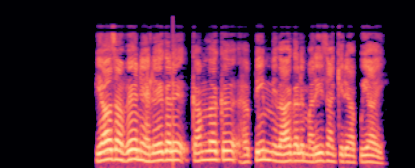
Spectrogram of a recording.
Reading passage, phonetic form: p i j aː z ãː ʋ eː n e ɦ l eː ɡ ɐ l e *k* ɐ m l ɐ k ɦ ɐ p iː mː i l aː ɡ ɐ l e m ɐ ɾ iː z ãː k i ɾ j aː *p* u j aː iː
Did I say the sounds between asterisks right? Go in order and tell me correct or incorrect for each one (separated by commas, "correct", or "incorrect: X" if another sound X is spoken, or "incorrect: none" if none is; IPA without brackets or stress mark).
correct, correct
